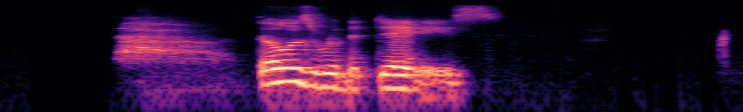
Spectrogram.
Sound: sighs

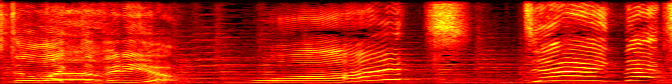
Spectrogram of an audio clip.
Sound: gasping

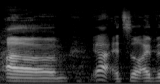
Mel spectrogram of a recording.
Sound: laughter

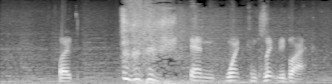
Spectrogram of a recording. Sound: jet roaring

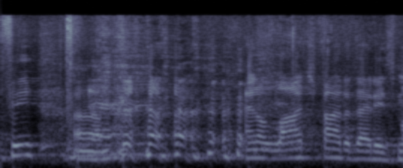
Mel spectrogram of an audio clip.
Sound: laughter

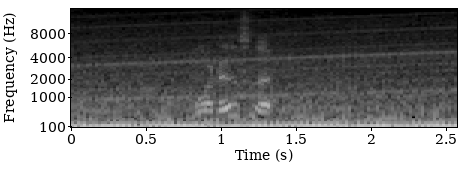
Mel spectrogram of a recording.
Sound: none

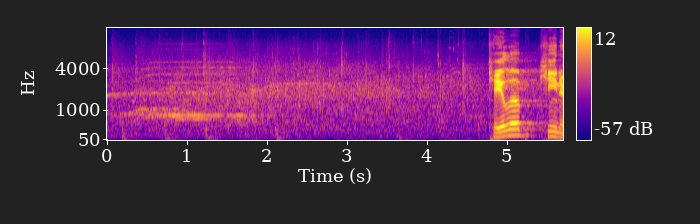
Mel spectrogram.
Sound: cheering

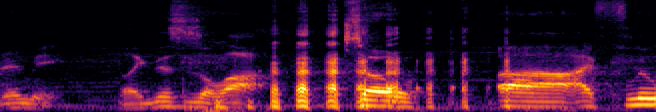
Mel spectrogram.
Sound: laugh

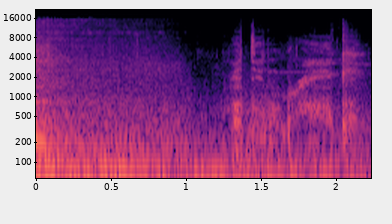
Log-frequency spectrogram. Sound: whispers

